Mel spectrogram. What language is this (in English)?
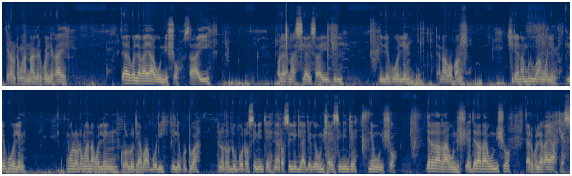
Masai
